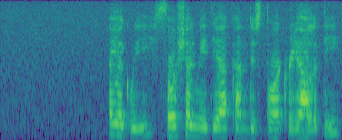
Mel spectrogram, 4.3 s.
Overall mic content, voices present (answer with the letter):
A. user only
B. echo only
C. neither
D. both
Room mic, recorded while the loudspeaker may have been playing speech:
B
